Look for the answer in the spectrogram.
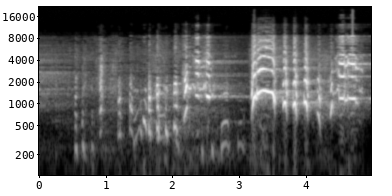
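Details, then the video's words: Hyena calls, said to carry far and keep the group in touch: a quickening series of short, harmonic, rising-and-falling yelps that grows louder and higher, a laugh-like giggle with a loud burst after three seconds. "Hyena Sounds (10 Minutes) – Hyena Calls"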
